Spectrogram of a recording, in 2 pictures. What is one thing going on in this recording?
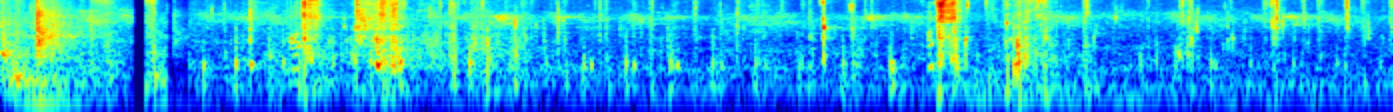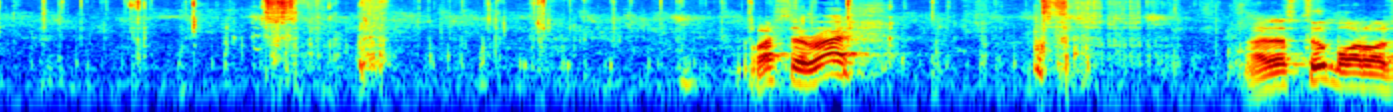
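A young goat sucks and smacks noisily on a feeding bottle.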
